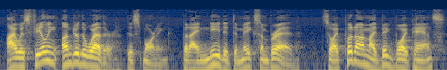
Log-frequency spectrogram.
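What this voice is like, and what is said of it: Slow, deliberate reading aloud. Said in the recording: “I'm going to read this very slowly ... I'm going to read it slowly.”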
